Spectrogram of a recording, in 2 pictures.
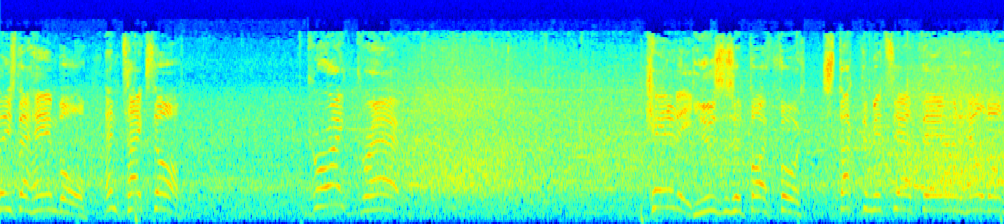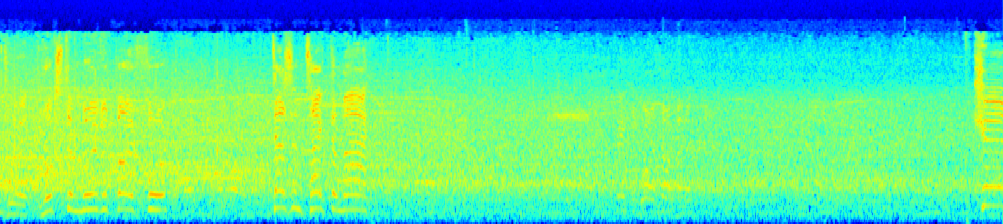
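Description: A large stadium crowd roars.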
